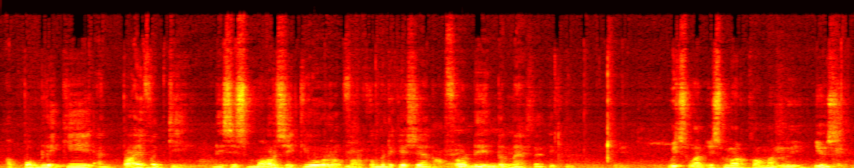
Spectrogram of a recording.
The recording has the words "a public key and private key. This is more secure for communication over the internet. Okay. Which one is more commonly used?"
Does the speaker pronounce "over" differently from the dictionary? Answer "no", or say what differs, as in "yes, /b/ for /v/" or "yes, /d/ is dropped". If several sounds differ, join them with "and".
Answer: yes, /f/ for /v/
